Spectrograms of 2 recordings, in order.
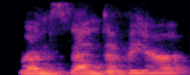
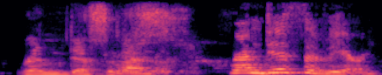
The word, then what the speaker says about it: remdesivir: Gilead's remdesivir, I'm saying it wrong. Remdesivir, thank you. And once you say it wrong, you can't say it right.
